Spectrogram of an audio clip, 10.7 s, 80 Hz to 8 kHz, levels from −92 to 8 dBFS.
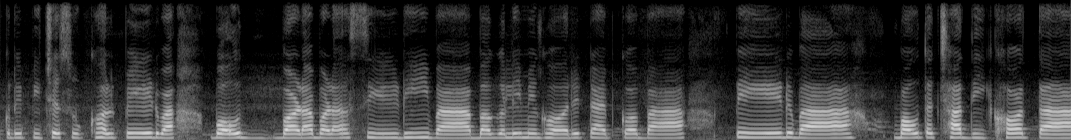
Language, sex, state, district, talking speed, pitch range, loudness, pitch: Bhojpuri, female, Uttar Pradesh, Gorakhpur, 110 wpm, 225-245 Hz, -19 LUFS, 235 Hz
